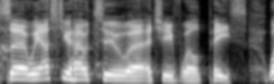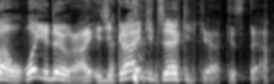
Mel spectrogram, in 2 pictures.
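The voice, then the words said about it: Imitation of co-host's voice. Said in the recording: “Is that my voice?... I do a better impression of you than you do.”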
